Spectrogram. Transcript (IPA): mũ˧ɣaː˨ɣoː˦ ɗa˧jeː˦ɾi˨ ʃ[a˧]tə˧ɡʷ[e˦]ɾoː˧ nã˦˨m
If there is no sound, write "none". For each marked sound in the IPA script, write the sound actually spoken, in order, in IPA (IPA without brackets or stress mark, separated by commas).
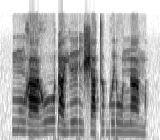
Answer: a˧, e˦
